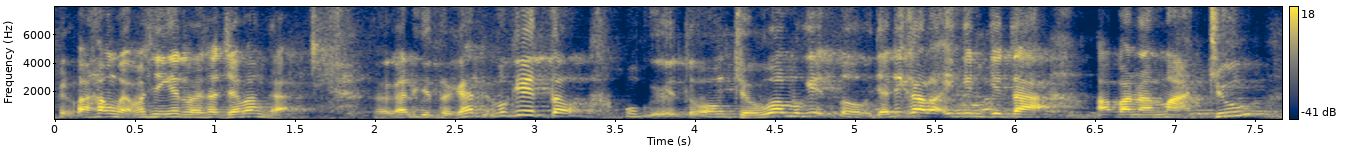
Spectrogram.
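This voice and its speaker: A man's voice: a little high, reverberant. A man giving a casual, folksy religious talk as a preacher, joking often and asking his audience questions. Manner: folksy, joking, repeats "gitu kan". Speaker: Islamic preacher.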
